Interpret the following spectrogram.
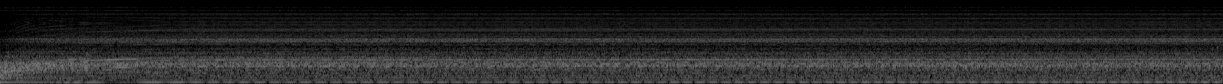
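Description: Small metal lathe motor starting up: a whine rising in pitch over the first second or so, then running at a steady speed with a low hum and an even hiss. The lathe is spinning a model diesel engine piston for final lapping with 800-grit wet paper, which is pressed against it very gently.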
